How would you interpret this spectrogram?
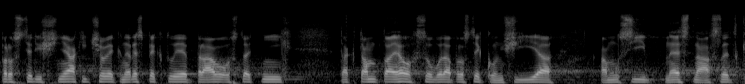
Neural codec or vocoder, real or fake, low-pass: none; real; 10.8 kHz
